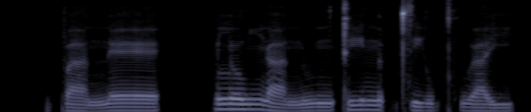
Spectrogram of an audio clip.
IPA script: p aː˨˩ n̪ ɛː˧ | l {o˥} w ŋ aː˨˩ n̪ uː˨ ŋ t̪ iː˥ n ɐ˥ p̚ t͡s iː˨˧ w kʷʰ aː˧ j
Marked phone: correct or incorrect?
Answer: correct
